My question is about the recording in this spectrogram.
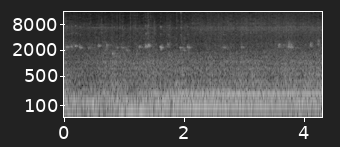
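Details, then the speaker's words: Ford F100 shop truck with Edelbrock 1405 carburetor, timing backed way off, idle not adjusted: low steady even idle with no stumble or miss, smooth now; lacks power, needs more timing. "i didn't adjust the idle at all so it's smooth now"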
